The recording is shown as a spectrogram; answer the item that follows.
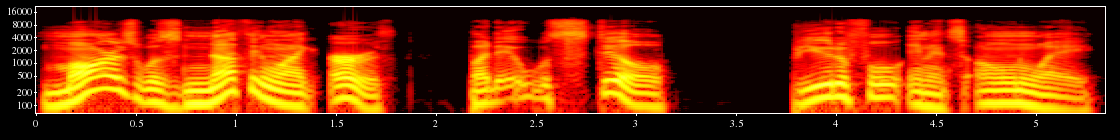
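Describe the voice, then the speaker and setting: A man reads a children's storybook with a lively, swooping delivery. His pitch sits in a middle range and moves widely, with deliberate, dramatic emphasis. The recording is dry and close. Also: no room sound. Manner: dramatic, deliberate phrasing with emphasis for young listeners. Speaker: storybook reader. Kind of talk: expressive children's story read-aloud.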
